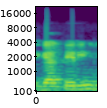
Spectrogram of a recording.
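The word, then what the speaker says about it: egalitarian: Pronunciation इसका इगैलिटेरियन होगा।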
